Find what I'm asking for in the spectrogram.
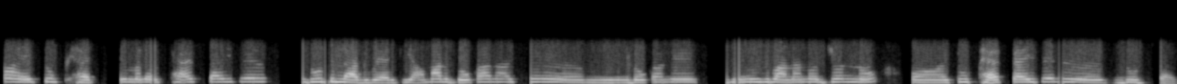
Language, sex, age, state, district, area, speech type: Bengali, female, 30-45, West Bengal, Hooghly, urban, conversation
